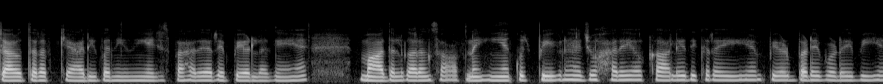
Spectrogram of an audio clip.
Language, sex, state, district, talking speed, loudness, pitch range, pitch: Hindi, female, Chhattisgarh, Sukma, 210 wpm, -19 LUFS, 185-205 Hz, 190 Hz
